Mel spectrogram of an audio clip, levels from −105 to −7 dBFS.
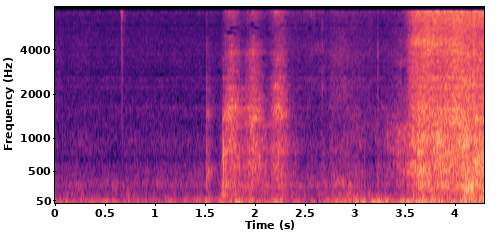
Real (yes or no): no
